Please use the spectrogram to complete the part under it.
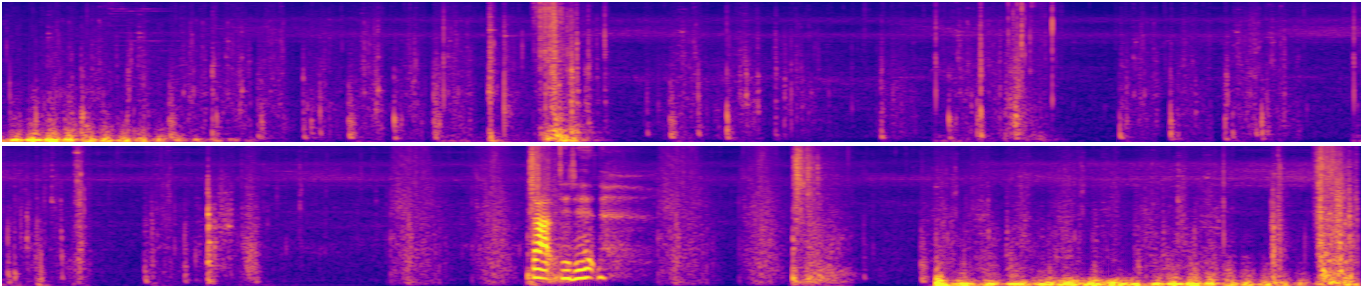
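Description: Footsteps crunch on loose rocky ground.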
